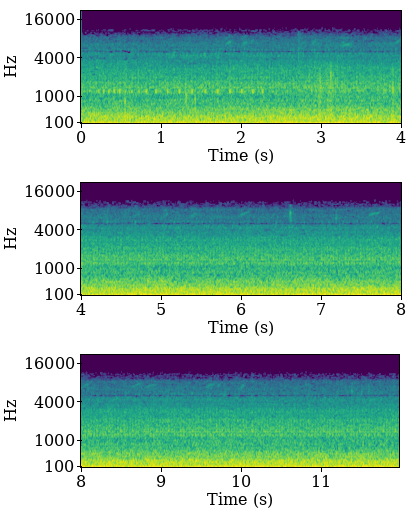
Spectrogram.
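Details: Steady, loud rumble of a vehicle engine fills the whole recording.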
